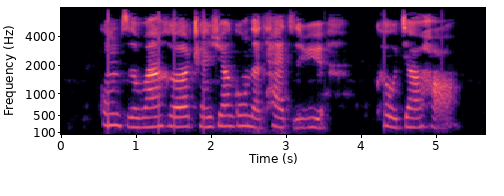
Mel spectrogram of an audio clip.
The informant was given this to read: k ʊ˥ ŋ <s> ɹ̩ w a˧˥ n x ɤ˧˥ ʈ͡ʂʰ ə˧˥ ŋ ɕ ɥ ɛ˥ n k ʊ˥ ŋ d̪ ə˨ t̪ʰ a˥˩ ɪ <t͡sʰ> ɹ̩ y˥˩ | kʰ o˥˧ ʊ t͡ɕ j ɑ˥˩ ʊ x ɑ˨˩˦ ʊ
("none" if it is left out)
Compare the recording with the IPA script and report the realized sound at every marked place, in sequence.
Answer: t͡s, t͡s

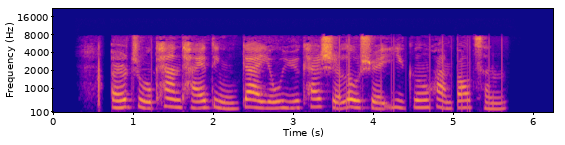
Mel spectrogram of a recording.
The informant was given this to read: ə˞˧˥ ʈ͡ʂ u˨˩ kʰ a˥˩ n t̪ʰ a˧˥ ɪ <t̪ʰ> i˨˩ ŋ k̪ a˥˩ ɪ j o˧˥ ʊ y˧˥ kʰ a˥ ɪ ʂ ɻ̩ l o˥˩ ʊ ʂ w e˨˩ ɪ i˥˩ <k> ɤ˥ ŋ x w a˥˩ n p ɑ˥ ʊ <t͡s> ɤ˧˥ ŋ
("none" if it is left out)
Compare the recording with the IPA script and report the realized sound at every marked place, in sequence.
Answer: t̪, k, t͡sʰ

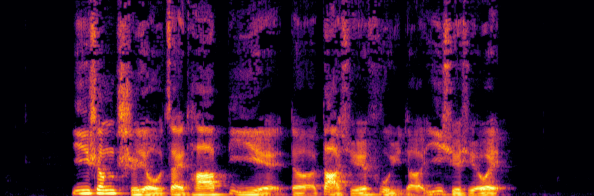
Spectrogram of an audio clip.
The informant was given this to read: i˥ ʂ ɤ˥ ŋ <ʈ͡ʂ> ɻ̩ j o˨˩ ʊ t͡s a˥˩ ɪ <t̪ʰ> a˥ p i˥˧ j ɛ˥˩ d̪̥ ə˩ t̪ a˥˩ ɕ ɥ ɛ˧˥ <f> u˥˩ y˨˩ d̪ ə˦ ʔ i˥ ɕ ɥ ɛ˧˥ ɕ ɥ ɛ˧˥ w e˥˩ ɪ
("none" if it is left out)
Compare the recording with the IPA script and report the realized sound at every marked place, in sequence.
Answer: ʈ͡ʂʰ, t̪ʰ, f

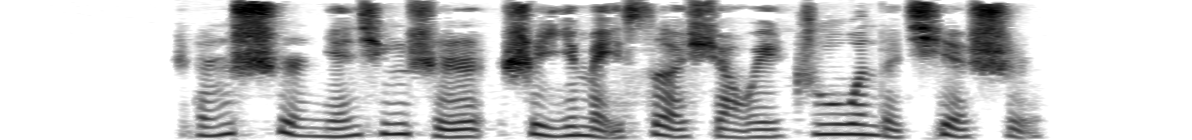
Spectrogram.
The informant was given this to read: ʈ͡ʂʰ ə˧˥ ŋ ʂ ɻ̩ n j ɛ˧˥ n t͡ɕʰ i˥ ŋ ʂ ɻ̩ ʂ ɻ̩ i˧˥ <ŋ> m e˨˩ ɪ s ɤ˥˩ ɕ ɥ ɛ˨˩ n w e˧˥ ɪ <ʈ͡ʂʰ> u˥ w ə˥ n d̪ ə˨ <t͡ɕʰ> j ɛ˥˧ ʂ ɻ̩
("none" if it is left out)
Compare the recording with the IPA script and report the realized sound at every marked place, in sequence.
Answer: none, ʈ͡ʂ, t͡ɕʰ

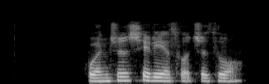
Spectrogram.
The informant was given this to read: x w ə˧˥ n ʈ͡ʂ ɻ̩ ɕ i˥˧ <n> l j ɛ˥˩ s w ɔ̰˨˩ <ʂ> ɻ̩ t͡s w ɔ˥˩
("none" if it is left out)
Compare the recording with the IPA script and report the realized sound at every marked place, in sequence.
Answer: none, ʈ͡ʂ

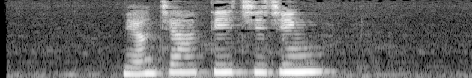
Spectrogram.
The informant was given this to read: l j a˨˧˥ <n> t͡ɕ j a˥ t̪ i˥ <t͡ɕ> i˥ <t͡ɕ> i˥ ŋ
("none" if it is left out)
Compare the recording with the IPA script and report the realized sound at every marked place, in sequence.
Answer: ŋ, t͡ɕ, t͡ɕ

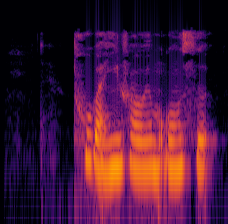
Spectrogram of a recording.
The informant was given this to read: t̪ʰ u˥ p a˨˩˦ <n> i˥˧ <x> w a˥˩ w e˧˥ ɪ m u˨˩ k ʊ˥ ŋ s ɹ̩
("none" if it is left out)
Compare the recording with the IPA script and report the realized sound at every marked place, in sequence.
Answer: n, ʂ

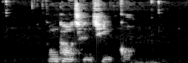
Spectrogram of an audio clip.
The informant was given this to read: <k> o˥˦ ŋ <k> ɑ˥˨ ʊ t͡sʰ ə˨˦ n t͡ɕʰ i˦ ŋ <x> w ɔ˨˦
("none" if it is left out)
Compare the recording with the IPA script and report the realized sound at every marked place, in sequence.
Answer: k, k, k

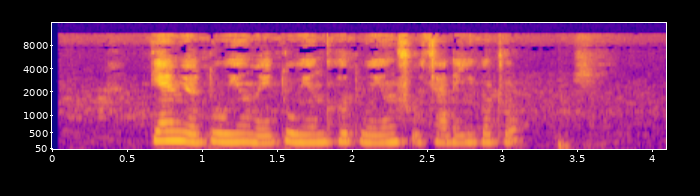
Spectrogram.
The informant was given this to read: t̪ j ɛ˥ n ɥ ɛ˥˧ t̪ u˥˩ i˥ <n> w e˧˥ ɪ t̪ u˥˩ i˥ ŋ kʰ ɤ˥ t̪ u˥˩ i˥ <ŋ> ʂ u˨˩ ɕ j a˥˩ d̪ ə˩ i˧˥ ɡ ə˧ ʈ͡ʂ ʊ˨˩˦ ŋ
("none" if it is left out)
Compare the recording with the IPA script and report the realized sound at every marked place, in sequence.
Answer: ŋ, ŋ

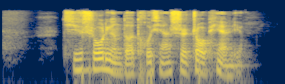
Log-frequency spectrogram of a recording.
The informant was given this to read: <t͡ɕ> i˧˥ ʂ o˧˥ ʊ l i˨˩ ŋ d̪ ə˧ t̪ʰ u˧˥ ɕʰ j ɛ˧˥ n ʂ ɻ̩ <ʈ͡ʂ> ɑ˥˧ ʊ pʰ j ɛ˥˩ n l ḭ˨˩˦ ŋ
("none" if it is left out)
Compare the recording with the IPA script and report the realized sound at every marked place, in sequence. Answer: t͡ɕʰ, ʈ͡ʂ

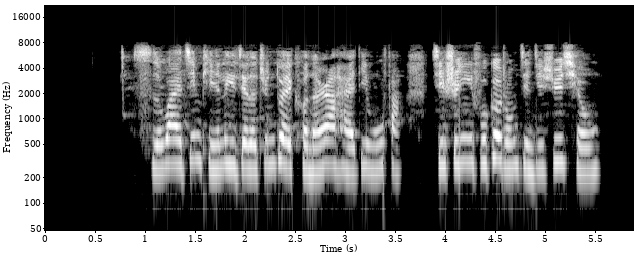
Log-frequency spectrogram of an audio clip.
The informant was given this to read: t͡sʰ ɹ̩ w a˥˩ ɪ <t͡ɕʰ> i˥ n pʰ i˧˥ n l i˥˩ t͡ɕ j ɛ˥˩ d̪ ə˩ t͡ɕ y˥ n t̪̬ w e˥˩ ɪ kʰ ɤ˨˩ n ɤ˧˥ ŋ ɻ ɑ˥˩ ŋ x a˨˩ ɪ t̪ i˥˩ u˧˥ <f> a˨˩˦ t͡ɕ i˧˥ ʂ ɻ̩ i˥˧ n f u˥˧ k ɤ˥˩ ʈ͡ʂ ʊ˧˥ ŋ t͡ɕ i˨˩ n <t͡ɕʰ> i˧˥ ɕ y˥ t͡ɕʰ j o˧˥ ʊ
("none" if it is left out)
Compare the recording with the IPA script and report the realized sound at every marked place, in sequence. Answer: t͡ɕ, f, t͡ɕ

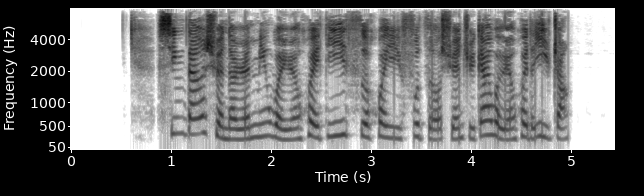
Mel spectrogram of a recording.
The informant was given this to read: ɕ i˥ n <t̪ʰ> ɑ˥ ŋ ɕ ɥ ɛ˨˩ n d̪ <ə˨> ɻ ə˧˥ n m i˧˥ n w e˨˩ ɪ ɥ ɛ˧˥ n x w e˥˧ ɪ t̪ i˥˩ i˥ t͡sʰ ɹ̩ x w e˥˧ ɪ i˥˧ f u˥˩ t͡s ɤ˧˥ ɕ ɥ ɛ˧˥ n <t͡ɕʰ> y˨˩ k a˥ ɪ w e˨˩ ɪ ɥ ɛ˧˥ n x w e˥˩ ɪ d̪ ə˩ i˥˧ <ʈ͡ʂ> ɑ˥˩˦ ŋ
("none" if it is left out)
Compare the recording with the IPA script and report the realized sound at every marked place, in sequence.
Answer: t̪, ə˦, t͡ɕ, ʈ͡ʂ

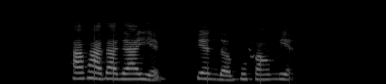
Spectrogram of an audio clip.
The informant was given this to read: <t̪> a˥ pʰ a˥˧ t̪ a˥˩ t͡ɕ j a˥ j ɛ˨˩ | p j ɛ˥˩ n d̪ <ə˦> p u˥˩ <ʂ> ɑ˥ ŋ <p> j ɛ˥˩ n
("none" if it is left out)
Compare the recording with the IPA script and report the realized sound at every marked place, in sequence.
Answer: t̪ʰ, ə˩, f, p

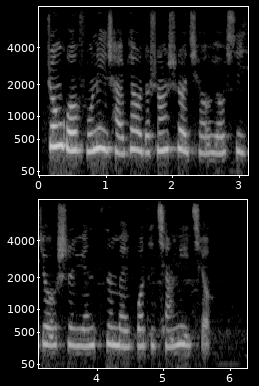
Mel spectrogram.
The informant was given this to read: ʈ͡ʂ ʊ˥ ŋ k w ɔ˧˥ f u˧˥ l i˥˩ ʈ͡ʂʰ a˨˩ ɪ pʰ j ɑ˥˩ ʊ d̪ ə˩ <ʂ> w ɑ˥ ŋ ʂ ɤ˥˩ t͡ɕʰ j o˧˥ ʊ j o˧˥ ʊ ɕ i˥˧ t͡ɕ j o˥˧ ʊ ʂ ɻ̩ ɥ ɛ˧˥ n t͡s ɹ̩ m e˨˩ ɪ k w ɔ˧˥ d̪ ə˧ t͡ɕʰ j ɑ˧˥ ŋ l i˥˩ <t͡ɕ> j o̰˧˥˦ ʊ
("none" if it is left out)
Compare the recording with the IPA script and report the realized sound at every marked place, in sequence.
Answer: ʂ, t͡ɕʰ

